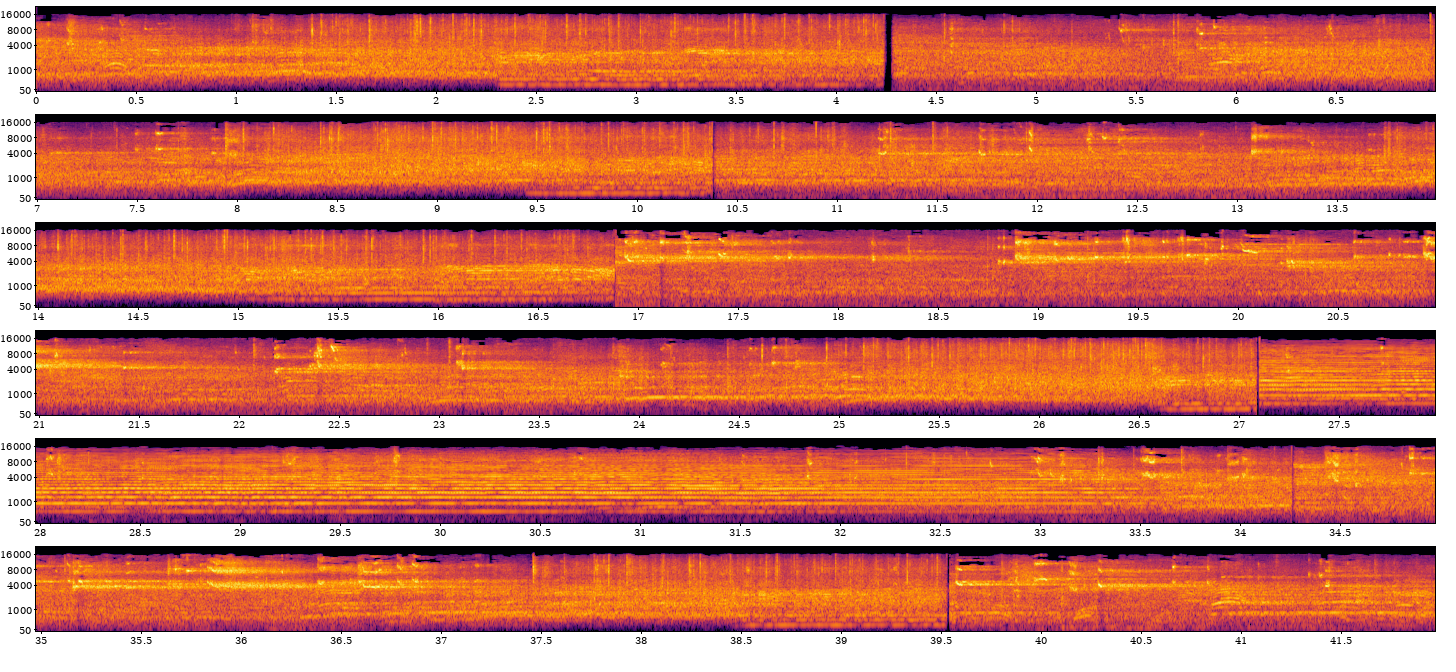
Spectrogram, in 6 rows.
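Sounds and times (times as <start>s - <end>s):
crowd voices: 0.0s - 41.9s
horn long steady note: 26.6s - 33.3s, 38.5s - 39.6s
ball bouncing on court: 39.0s - 40.6s.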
